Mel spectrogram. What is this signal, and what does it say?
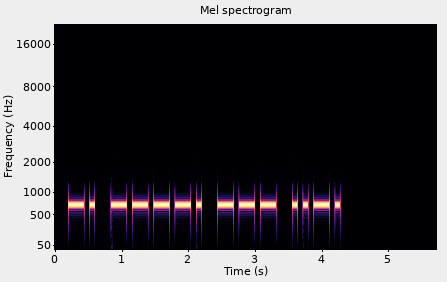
Morse code, heard as a keyed tone, about 15 wpm, 700 Hz. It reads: N9OF
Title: USA Callsign DE Callsign - 4 Characters - 15wpm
